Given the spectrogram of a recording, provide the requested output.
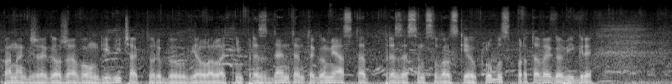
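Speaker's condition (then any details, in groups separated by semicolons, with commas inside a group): No condition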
